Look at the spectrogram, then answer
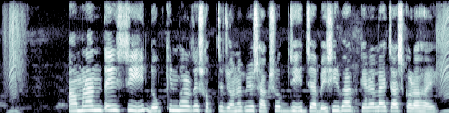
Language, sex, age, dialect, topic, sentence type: Bengali, female, 18-24, Rajbangshi, agriculture, question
